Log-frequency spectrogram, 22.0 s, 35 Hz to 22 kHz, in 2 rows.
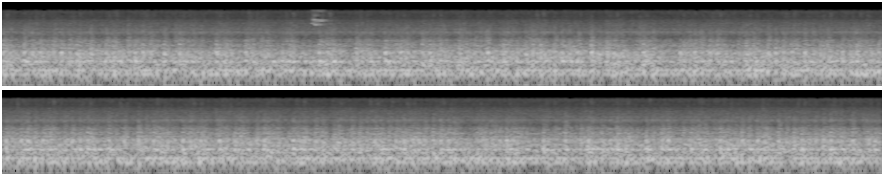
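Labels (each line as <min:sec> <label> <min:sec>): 0:00.0 Loud rumbling sound of a washing machine operating indoors. 0:22.0
0:03.8 A loud, high-pitched squeak caused by a washing machine. 0:04.5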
